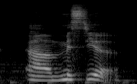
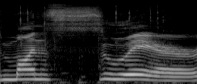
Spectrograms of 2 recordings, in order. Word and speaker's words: monsieur: But even in different languages, it's pronounced weird. Like, monsieur. It's monsieur or something like that.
